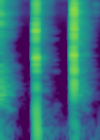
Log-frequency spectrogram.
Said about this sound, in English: Wait, can you hear me clapping or is my mic? Yes, I can hear you clapping.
